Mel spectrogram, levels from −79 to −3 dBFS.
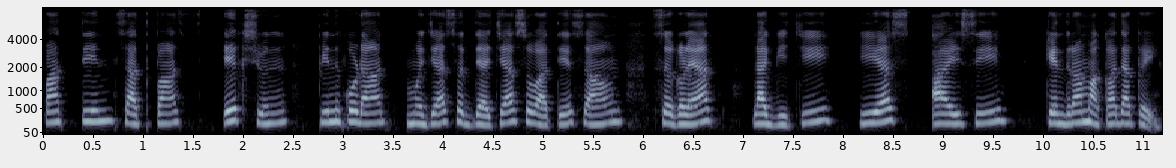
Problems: none marked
